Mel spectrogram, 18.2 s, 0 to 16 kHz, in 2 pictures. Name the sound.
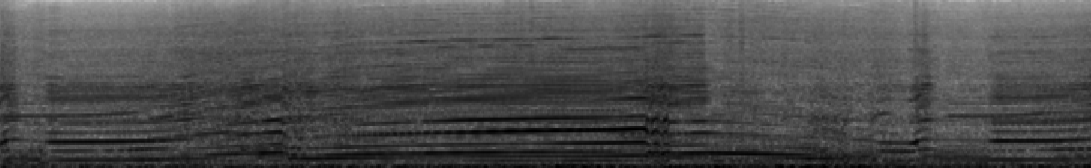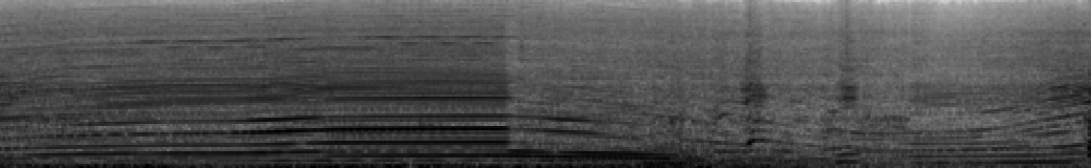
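Formula 1 car engines racing in F1 Manager 2022 video game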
